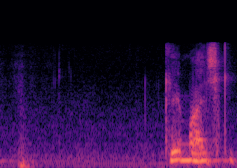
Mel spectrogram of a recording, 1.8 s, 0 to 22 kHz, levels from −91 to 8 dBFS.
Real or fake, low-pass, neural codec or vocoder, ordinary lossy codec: real; none; none; none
